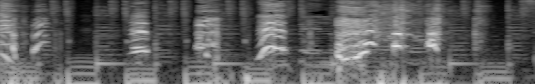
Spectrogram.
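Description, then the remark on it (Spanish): A string of sharp, voiced hiccups, roughly one every half second, each a short abrupt yelp-like burst, fairly loud, with some vocal sounds blending between them. “¿Cómo se quita el hipo?”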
